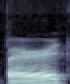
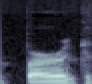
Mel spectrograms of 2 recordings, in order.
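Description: First: The word is said the Australian way. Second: The word is said the South African way. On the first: The place is probably Australian. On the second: The place is probably South African.

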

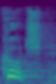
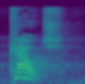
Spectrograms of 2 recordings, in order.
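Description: First: The vowel sounds like the one in boot. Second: The vowel sounds like the one in cow. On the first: The speaker calls it right. "it's pronounced cooch" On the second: The speaker calls it wrong. "and not couch"

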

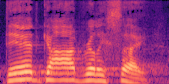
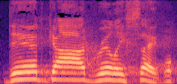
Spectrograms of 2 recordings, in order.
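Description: First: It is said calmly with little emphasis. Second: It is said with more passion and energy. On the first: "Say that with me" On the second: "a little more passion"

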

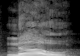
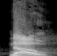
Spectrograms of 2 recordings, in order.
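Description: First: It is a more defiant refusal. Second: It is a quick, plain refusal.

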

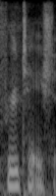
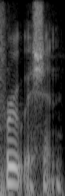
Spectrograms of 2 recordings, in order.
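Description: First: The middle of the word sounds like 'tay'. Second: The middle of the word sounds like 'ish'. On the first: The speaker calls it wrong. "I used to say fruitation" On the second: The speaker calls it right. "I now say fruition the correct way"

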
